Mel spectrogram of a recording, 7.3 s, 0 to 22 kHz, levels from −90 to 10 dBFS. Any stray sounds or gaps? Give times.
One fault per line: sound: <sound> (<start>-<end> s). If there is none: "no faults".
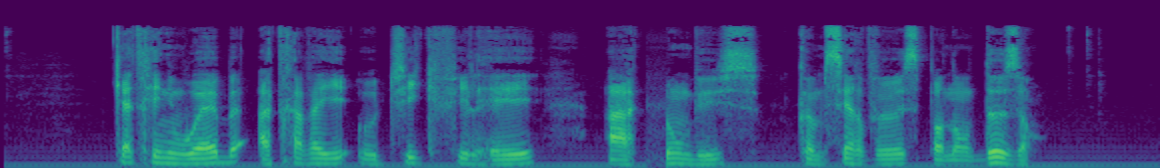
sound: dropout (4.0-4.2 s)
